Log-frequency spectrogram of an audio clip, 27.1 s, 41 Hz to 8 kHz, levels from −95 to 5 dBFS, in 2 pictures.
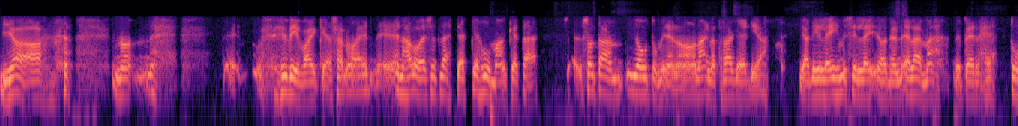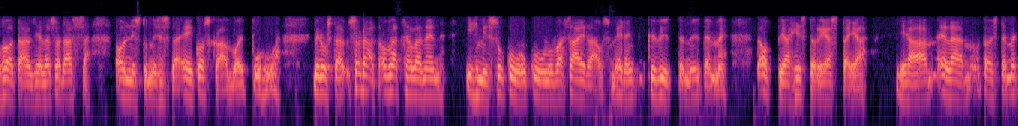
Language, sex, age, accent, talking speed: Finnish, male, 60-79, native, 105 wpm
